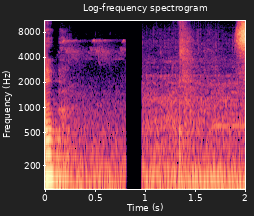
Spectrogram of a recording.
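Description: Steady low background noise between narration, with no distinct tool or metal sound, cut out completely for a moment about a second in.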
